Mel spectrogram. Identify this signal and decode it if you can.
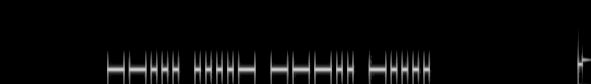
Morse code, heard as a keyed tone, about 22 wpm, 700 Hz. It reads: 7486
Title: Common Cut Numbers - 4-Digit 22wpm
